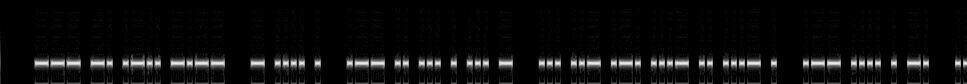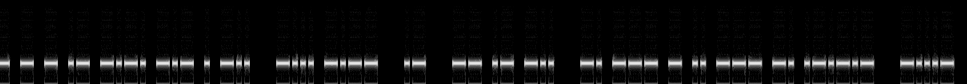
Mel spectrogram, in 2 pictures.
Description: Morse code, heard as a keyed tone, about 30 wpm, 1000 Hz. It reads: ONLY THE WISEST SURVIVE WHEN ATTACKED BY A MAD NOTION. <BT>
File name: qotdfiles / 30wpm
